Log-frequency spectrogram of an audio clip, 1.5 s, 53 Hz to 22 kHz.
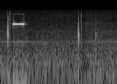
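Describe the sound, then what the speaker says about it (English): A computer terminal gives short electronic beeps: a sustained high tone near the start, then a couple of brief chirps about a second later, fairly quiet against a faint steady hum, with no voices. "At 12:33, my terminal beeped for the 100th time."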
